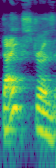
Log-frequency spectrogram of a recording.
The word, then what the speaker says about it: Dijkstra: so we could use dijkstra's algorithm this is pronounced dijkstra to find the shortest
